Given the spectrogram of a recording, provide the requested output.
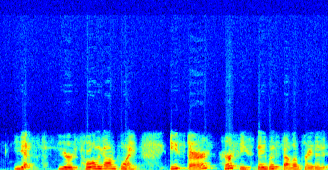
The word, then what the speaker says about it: Ishtar: the same right here called Easter that's how it's actually pronounced I could just guess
